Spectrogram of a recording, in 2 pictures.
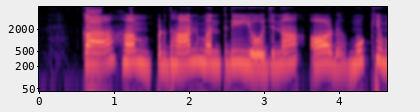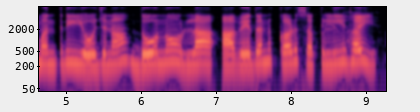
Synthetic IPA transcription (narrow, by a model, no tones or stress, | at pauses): kaːɦəmpɾɐd̪ʱaːnmə̃nt̪ɾijoːd͡ʒnaɔːɾmʊkʰjəmə̃nt̪ɾijoːd͡ʒnad̪oːnõlaːaːʋeːd̪ənkəɾsəkliɦɛi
